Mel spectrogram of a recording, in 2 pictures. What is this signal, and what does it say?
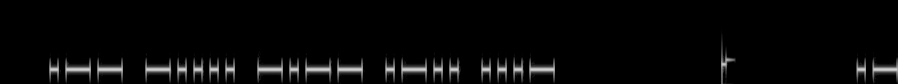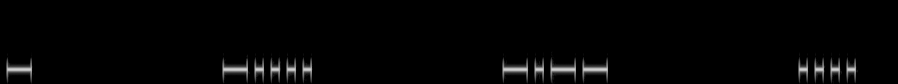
Morse code, heard as a keyed tone, about 15 wpm, spaced as for 7 wpm, 700 Hz. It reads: W6YLV W6YH
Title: USA Call Signs - 5 Characters - 8x Character Spacing - 15wpm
